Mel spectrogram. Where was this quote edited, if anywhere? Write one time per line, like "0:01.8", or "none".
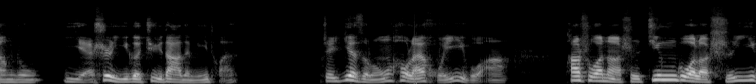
0:03.2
